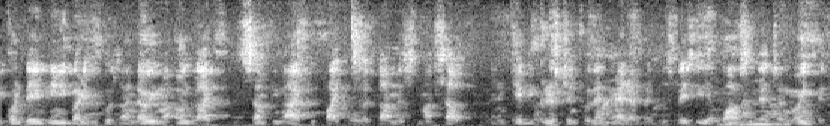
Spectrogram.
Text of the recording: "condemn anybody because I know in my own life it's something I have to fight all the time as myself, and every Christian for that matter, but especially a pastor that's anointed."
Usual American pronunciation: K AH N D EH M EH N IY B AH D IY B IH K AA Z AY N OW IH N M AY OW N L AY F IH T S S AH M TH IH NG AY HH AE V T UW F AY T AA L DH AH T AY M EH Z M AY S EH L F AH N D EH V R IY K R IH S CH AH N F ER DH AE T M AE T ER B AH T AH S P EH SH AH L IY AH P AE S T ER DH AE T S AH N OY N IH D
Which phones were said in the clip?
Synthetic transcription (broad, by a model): K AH N D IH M EH N IY B AH D IY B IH K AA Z AY N OW IH N M AY OW N L AY F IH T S S AH M TH IH NG AY HH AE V T UW F AY T AA L DH AH T AY M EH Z M AY S EH L F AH N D EH V R IY K R IH S CH AH N F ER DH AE T M AE T ER B AH T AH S B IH S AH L IY AH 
